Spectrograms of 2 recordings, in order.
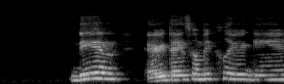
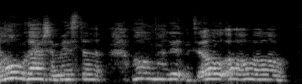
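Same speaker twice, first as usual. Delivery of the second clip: re-enacted panic, raised pitch; freaking out; 3 semitones higher than usual. Speaker mimicking their old panic over messing up, freaking out. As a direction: play up a flustered little freak-out. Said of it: "I would freak out like".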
